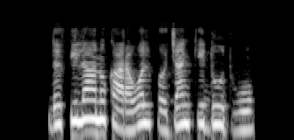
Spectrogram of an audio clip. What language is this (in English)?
Pashto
